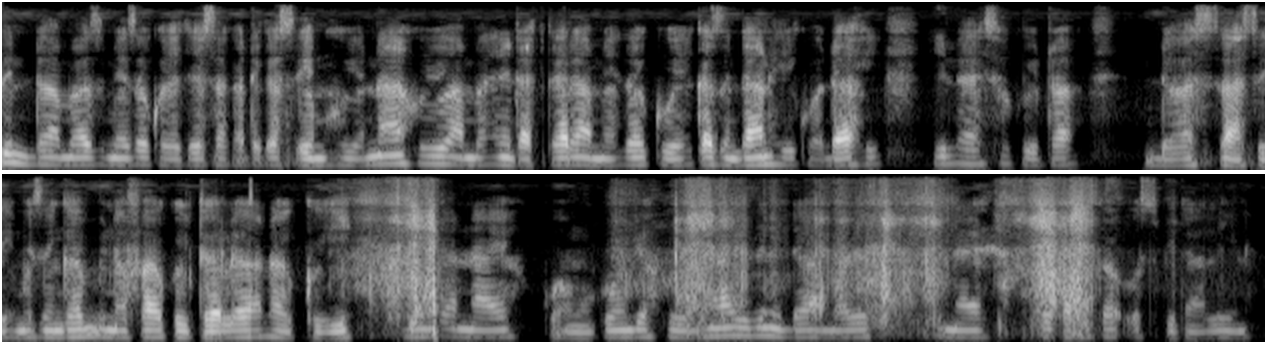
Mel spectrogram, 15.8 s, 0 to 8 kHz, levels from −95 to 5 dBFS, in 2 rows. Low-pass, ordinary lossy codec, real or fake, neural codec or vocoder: 7.2 kHz; MP3, 64 kbps; real; none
